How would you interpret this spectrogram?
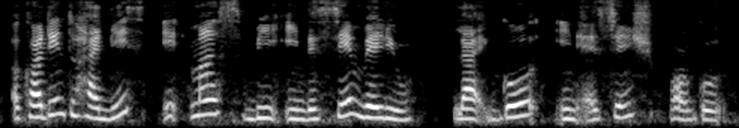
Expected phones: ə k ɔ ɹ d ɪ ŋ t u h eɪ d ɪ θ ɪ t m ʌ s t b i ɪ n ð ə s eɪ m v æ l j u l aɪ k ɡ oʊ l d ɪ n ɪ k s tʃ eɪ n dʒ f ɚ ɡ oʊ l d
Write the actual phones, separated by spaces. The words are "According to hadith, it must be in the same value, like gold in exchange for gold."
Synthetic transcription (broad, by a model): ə k ɔ d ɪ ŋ t u h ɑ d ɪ s ɪ t m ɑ s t b i ɪ n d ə s eɪ m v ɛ l j u l aɪ k ɡ oʊ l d ɪ n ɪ s eɪ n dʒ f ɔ ɡ oʊ l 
